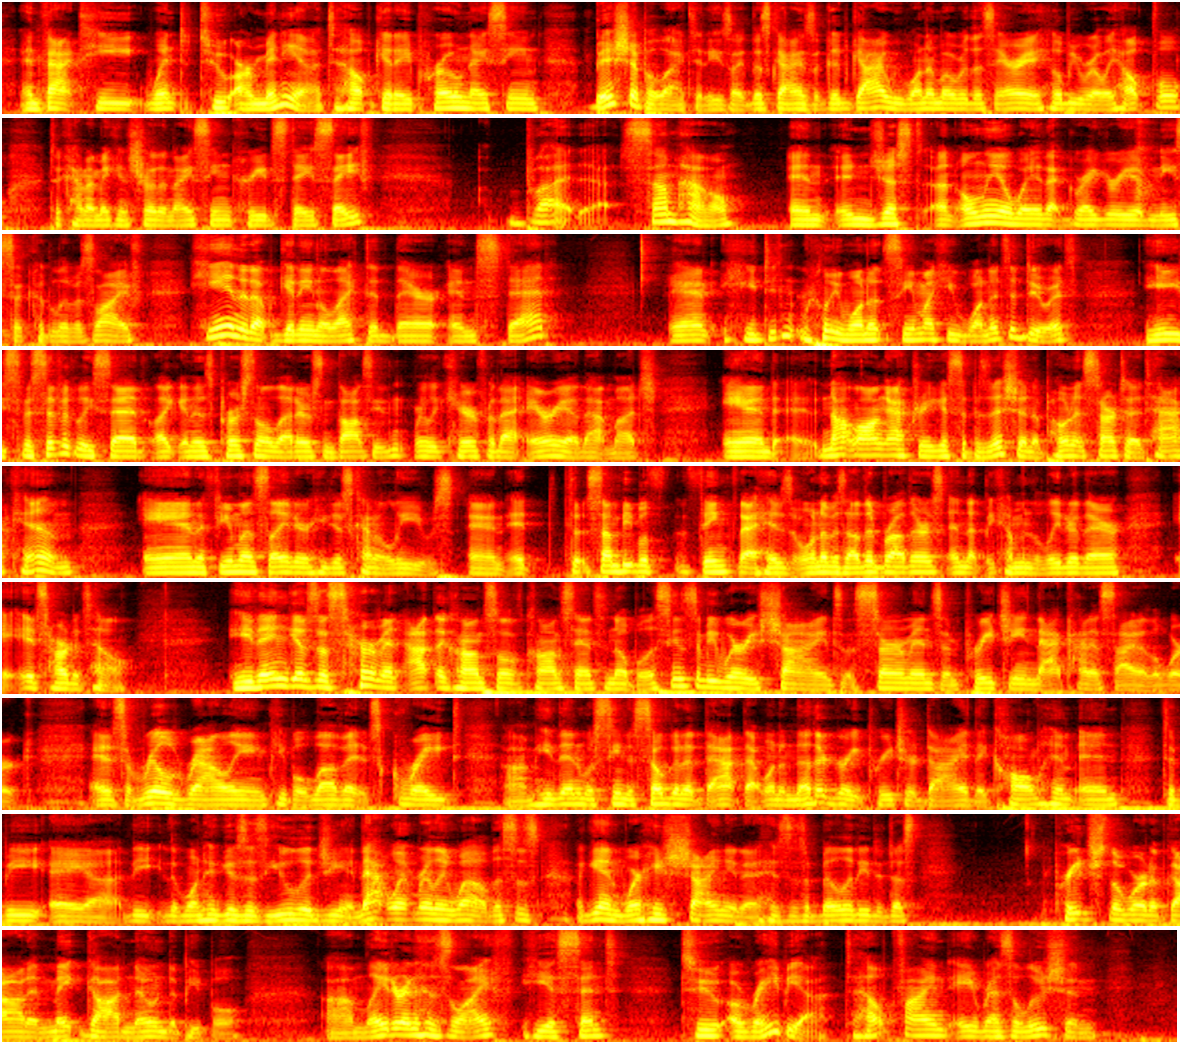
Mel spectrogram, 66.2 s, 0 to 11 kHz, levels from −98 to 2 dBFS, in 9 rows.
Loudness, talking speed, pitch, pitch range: -22 LUFS, 235 wpm, 115 Hz, 110-125 Hz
